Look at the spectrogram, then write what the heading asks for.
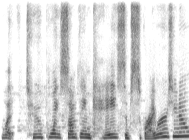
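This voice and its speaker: The woman's voice comes through dry and close, with no echo. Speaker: tarot reader. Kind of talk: casual tarot reading livestream. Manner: fast; scattered.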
